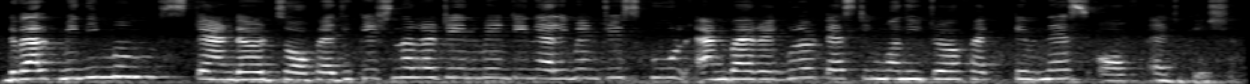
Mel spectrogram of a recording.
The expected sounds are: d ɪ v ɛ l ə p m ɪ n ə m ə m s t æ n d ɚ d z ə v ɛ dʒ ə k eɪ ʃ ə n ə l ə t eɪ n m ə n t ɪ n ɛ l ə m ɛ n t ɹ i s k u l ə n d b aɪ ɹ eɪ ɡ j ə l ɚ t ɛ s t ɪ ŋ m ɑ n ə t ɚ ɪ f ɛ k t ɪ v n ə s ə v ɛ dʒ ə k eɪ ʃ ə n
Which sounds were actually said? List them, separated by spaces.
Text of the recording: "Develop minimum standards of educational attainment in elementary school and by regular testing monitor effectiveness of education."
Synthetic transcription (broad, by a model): d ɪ v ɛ l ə p m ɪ n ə m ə m s t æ n d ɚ d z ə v ɛ dʒ ə k eɪ ʃ ə n ə l ə t eɪ n m ə n t ɪ n ɛ l ə m ɛ n t ɹ i s k u l ə n d b aɪ ɹ eɪ ɡ j ə l ɚ t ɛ s t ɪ ŋ m ɑ n ə t ɚ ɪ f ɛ k t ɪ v n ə s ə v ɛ dʒ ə k eɪ ʃ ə n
